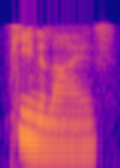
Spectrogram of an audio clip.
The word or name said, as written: penalize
